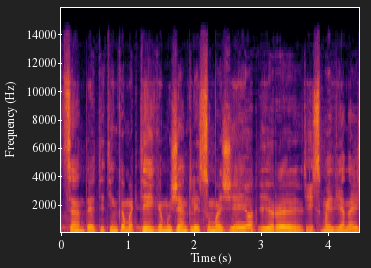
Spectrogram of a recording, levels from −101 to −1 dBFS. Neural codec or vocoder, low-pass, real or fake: vocoder, 44.1 kHz, 128 mel bands, Pupu-Vocoder; 14.4 kHz; fake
